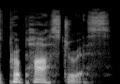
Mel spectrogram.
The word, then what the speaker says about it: preposterous: I really like is preposterous this adjective has four syllables and the stress is on that second syllable Preposterous remember that OS has that schah that sound this means that something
